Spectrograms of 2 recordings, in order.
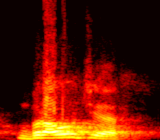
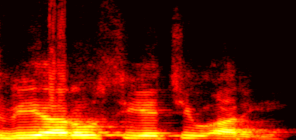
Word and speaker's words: brochure: will understand that it is brocher because we pronounce it as brower it is not brower because the spelling is b r o c h u r e and we feel that the pronunciation is brower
